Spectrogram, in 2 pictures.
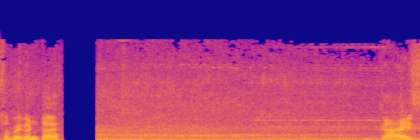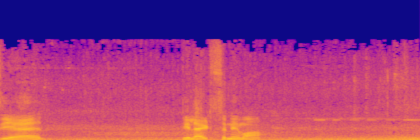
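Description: Auto-rickshaws and traffic rumble past on a street.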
